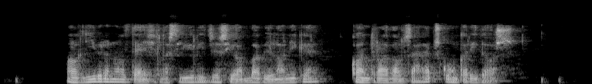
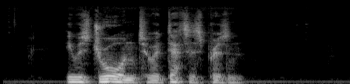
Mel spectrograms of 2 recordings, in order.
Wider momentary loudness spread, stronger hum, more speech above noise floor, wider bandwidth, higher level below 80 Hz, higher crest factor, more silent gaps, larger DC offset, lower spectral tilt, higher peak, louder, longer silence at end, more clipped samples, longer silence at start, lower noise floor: second, 6 LU vs 17 LU; neither; first, 41 dB vs 37 dB; second, 10.5 kHz vs 15.5 kHz; about the same, -42 dBFS vs -46 dBFS; about the same, 20 dB vs 18 dB; neither; neither; about the same, -4.5 dB/octave vs -5.5 dB/octave; about the same, -2 dBFS vs -2 dBFS; about the same, -21 LUFS vs -19 LUFS; second, 0.75 s vs 1.1 s; neither; about the same, 0.65 s vs 0.65 s; first, -62 dBFS vs -55 dBFS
